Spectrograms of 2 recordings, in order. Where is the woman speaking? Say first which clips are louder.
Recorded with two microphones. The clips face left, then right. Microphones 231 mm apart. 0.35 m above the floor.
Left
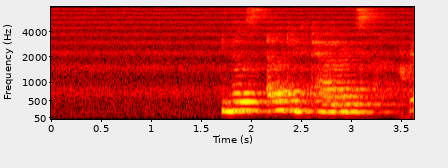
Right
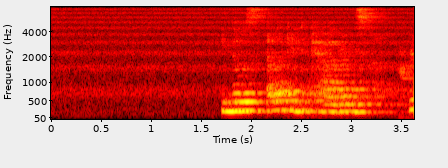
Right 1 dB; 15° right (ahead or behind), 3.5 m; by 3.6 s 40° right (ahead or behind), 4 m.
